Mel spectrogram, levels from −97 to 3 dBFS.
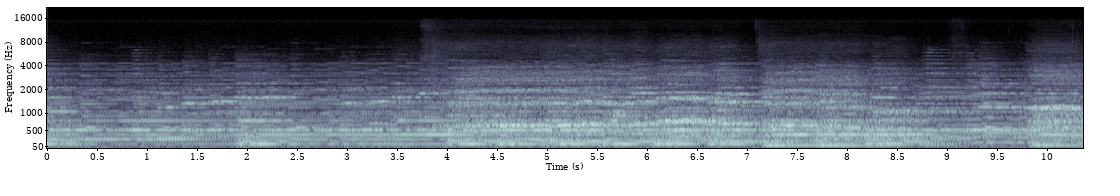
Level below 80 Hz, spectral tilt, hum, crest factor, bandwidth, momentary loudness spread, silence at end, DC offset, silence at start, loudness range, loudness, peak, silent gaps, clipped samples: -46 dBFS; -8.5 dB/octave; none; 16 dB; 8 kHz; 8 LU; 0 s; under 0.1%; 0 s; 6 LU; -22 LUFS; -6 dBFS; none; under 0.1%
